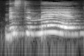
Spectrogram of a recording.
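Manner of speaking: high calling out; Blinky calls again for the neighbor; mild yell. A narrator's reading. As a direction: call him by name. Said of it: "Blinky yell".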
